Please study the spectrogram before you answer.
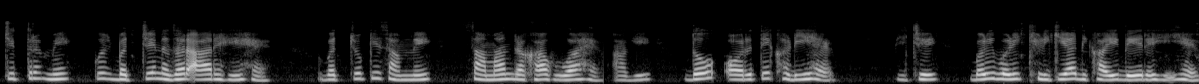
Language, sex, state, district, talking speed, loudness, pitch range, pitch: Hindi, female, Chhattisgarh, Bilaspur, 135 wpm, -19 LUFS, 215-245 Hz, 230 Hz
